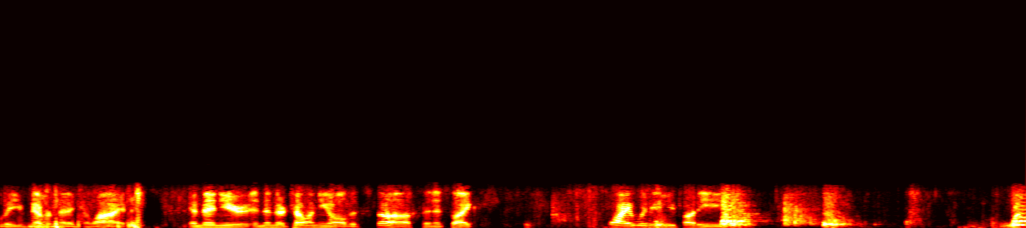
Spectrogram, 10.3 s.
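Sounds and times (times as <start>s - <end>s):
speech: 0.0s - 5.4s, 6.1s - 7.5s, 8.2s - 8.5s
dog barking: 7.2s - 9.3s, 10.0s - 10.2s.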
